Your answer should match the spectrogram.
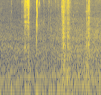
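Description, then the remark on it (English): Crisp, wet crunches as someone bites into a pickle and chews, four or five sharp bursts at an uneven pace, fairly quiet, with no talking. “Oh, my God. Good crunch.”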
